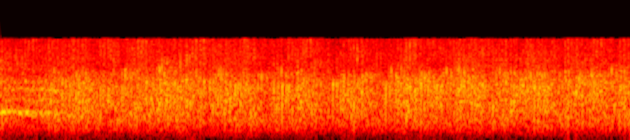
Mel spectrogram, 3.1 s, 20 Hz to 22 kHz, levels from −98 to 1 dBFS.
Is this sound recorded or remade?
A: recorded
